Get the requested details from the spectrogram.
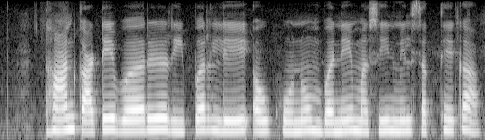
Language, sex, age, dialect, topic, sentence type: Chhattisgarhi, female, 25-30, Northern/Bhandar, agriculture, question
